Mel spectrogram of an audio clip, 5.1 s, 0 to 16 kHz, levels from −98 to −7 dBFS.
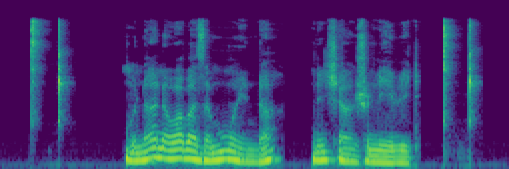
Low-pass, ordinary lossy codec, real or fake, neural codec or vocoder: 10.8 kHz; none; real; none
